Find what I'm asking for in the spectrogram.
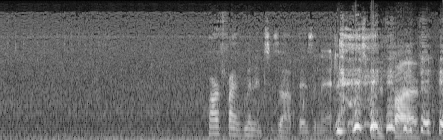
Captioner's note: laughs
